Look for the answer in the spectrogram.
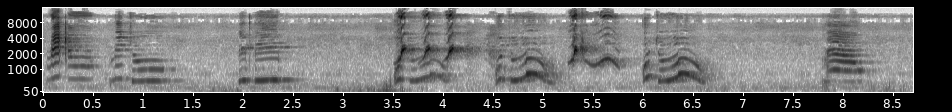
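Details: A pet green talking parakeet gives nasal, speech-like chattering notes, then a string of bright, wavering whistles that rise and fall, ending with more chatter.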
